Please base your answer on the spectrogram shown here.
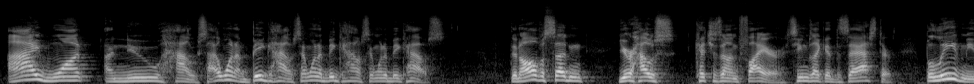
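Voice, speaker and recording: A man speaking at a live self-help seminar in a conversational way, repeating phrases for emphasis. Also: a little high.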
